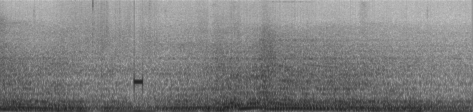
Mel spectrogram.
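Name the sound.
car braking abruptly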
